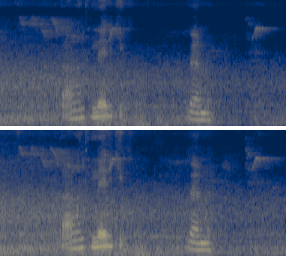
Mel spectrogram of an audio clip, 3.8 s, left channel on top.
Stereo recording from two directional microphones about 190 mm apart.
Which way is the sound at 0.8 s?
30° right (ahead or behind).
